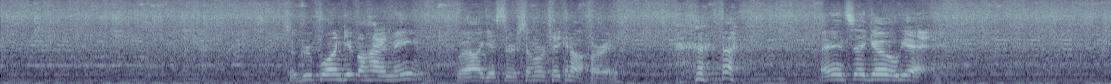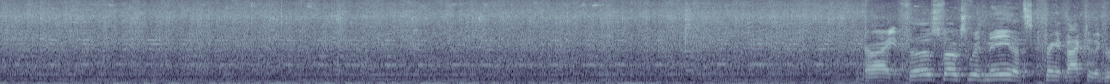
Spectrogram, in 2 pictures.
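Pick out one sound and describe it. An indoor bike trainer hums steadily.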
